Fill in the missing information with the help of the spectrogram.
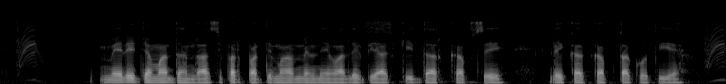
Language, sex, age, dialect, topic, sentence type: Hindi, male, 18-24, Garhwali, banking, question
